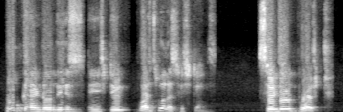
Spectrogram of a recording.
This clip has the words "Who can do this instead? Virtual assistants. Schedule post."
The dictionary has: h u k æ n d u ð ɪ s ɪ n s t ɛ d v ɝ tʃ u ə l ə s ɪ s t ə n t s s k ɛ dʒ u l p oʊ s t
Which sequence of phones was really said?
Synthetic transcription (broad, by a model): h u k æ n d u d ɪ s ɪ n s t ɛ d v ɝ s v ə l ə s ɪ s t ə n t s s ɛ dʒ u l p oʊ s t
